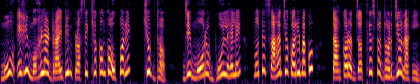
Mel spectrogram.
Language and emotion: Odia, angry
